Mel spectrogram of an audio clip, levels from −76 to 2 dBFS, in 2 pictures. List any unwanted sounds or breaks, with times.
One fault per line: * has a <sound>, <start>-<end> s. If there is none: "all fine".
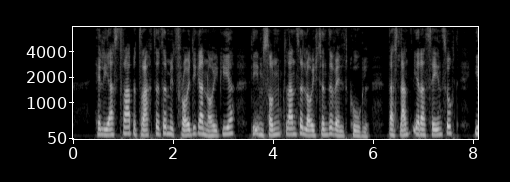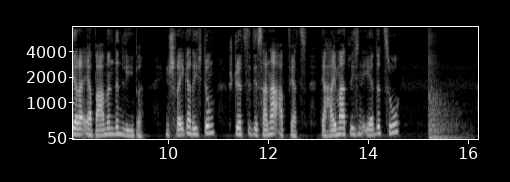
* has a thud, 15.2-16.1 s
